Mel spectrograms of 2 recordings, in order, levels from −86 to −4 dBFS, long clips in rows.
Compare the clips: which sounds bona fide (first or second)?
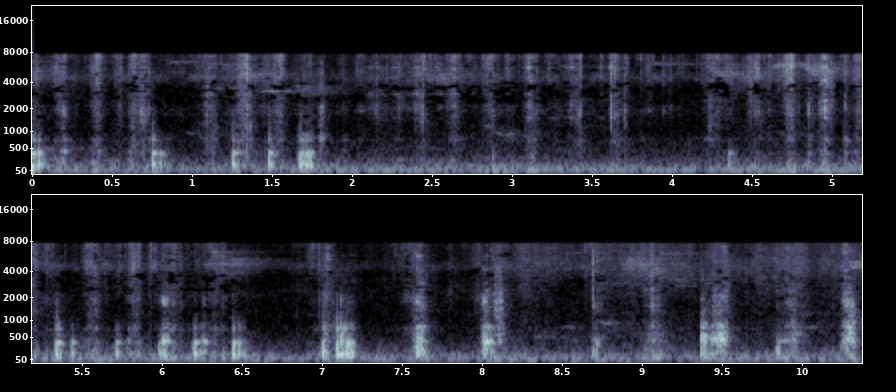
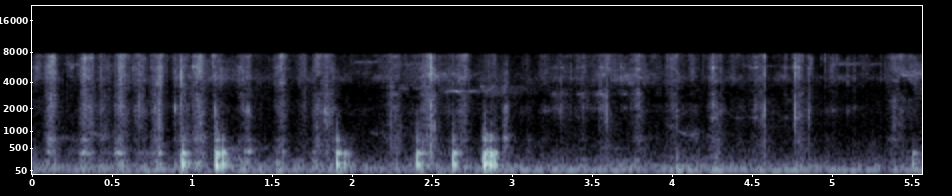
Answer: second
